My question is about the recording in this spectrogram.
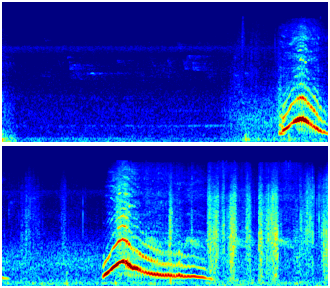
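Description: Silence for about three seconds, then a man sings two drawn-out "ta-da" calls, each rising then falling in pitch, the second longer and sliding lower. A few scuffs of feet on a dirt path follow.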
